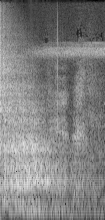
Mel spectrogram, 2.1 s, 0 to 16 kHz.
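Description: A muzzleloader shooting a .50 caliber ball from a .62 caliber barrel gives one sharp, loud report that fades into a hissing, ringing decay over about two seconds.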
